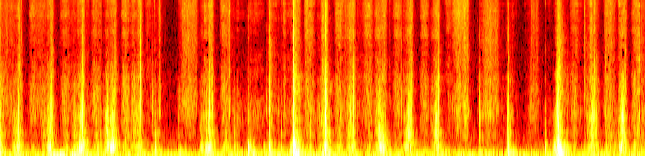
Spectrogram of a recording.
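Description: A steel kitchen knife repeatedly shaves the edge of a solid dark chocolate bar held by fingers, cutting it into a pile of curls. The scrapes are short, dull and low-pitched, coming at an uneven pace with a few louder strokes standing out.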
